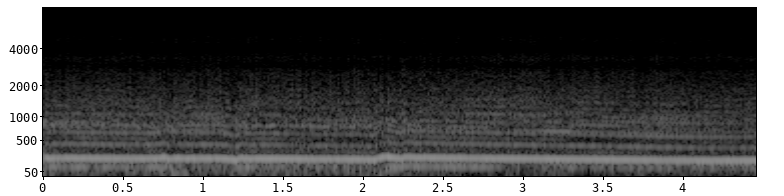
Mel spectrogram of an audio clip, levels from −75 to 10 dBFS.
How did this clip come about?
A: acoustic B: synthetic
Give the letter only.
A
